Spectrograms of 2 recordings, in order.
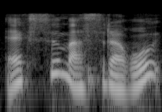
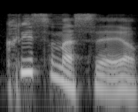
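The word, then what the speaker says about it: Xmas: 자, 여기서 엑스마스라고 되어 있는데 다시 한번 말하지만 이것은 엑스마스라고 읽지 않습니다. 엑스마스가 아니라 이것도 역시 크리스마스예요.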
